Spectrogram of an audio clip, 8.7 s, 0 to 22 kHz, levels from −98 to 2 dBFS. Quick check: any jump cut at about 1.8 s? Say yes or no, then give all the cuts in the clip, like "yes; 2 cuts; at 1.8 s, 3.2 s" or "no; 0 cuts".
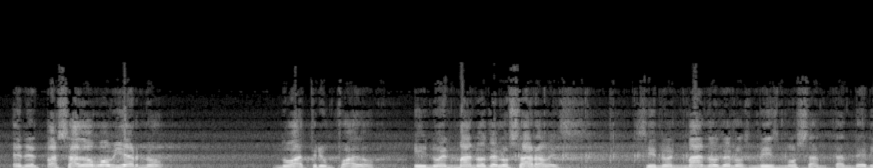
no; 1 cut; at 4.1 s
